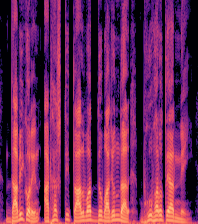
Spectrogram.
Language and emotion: Bengali, neutral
